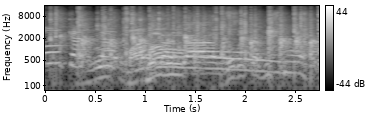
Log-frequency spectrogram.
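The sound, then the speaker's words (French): Steady applause from a group fills the background while voices call out loudly over it, the clapping continuing without a break for a few seconds, applauding a woman who has gone seven days without smoking. “Comment fait-elle pour tenir On peut l'applaudir. Bravo, bravo,”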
